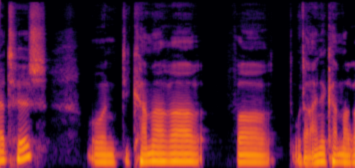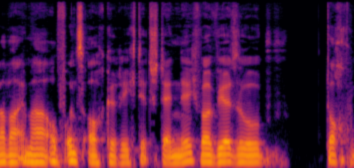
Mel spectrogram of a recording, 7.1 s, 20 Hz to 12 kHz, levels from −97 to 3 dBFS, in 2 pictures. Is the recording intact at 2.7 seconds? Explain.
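Yes, the audio is intact at 2.7 seconds, with no fault audible at that moment.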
